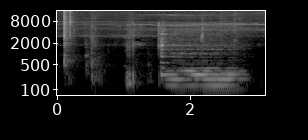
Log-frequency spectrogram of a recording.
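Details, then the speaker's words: Macintosh LC III, speakers reconnected, restarting with extensions off: a few soft clicks then one sustained chord ringing about a second and a half, the classic old Mac startup sound. Normal startup chime. "Gotta love it. An old Mac startup sound. Shame on you, Tim Cook, for taking it out of the new Macs."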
